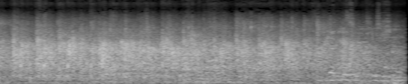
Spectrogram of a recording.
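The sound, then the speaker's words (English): A crowd of people claps steadily, producing a dense, sustained wash of applause that holds at an even, fairly loud level throughout without fading away. “Please hold your applause until I read all the names.”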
